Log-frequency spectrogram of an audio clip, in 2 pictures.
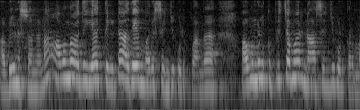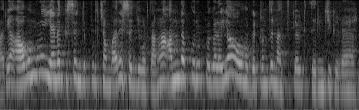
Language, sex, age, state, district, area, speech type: Tamil, female, 60+, Tamil Nadu, Salem, rural, spontaneous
